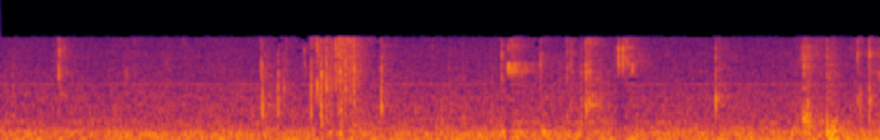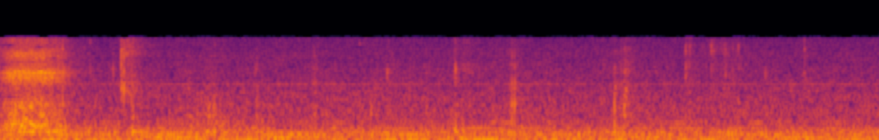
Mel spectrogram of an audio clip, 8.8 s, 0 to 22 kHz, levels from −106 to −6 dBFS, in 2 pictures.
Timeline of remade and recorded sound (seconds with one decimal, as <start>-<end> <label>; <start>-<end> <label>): 0.0-8.8 recorded

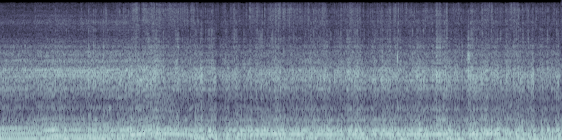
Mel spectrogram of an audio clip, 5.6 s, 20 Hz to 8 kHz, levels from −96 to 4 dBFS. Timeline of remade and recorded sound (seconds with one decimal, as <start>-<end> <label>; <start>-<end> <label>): 0.0-5.6 recorded

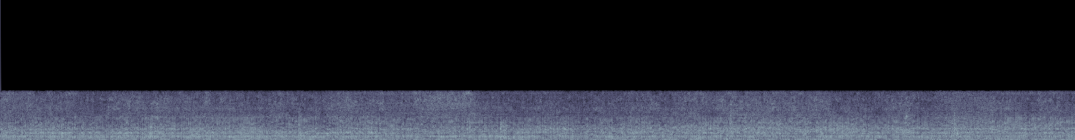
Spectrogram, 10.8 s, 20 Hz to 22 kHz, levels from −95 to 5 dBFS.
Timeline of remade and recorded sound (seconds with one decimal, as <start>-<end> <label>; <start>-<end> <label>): 0.0-9.3 remade; 9.3-9.9 recorded; 9.9-10.8 remade

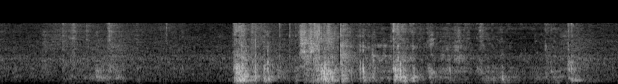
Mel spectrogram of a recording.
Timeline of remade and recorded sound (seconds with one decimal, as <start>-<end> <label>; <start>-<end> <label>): 0.0-3.6 recorded; 3.6-5.6 remade; 5.6-6.2 recorded

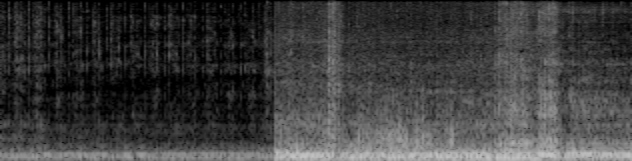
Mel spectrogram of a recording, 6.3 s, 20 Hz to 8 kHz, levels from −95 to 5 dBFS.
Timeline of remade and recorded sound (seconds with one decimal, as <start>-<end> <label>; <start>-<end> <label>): 0.0-0.4 recorded; 0.4-2.6 remade; 2.6-5.4 recorded; 5.4-6.3 remade

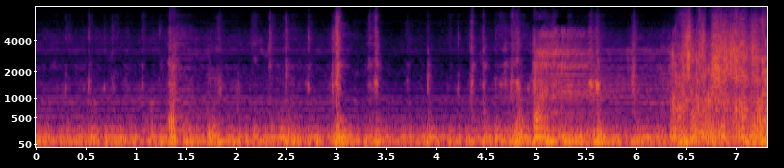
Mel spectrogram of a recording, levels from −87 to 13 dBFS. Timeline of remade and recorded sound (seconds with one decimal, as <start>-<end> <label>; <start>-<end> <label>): 0.0-7.3 remade

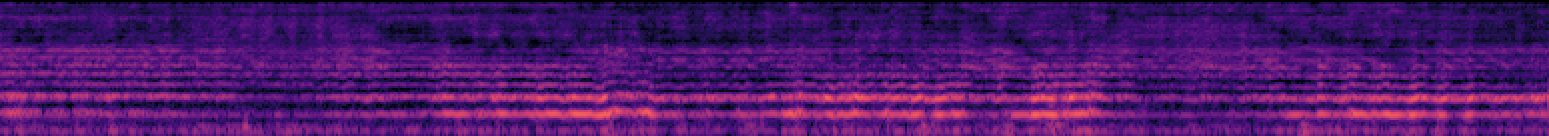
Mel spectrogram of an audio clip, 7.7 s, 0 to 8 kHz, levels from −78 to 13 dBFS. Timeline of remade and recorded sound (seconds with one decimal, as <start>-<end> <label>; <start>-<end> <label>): 0.0-7.7 remade

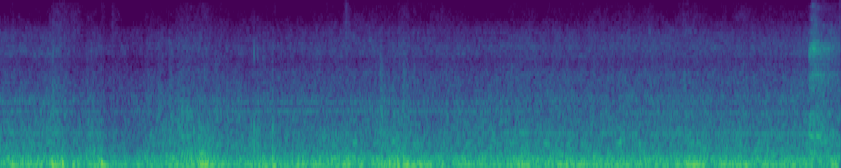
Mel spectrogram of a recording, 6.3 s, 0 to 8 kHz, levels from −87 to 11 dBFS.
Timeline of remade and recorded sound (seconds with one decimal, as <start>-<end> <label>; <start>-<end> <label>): 0.0-6.3 recorded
